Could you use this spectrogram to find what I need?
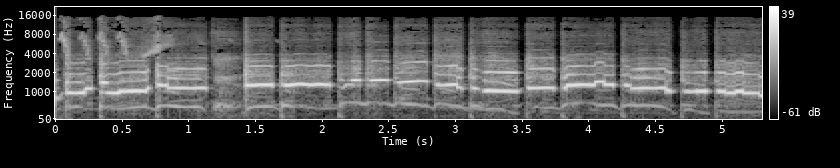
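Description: Melody from a traditional shepherd's flute, the shpelai, played by an elderly man in a green valley village in Khwaja Umari district. Loud, breathy sustained notes come in short repeated phrases separated by brief breaths, with no voices.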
